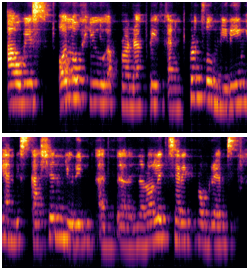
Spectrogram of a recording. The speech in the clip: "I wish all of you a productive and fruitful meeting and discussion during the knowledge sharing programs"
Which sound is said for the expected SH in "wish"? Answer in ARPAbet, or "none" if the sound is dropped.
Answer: S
